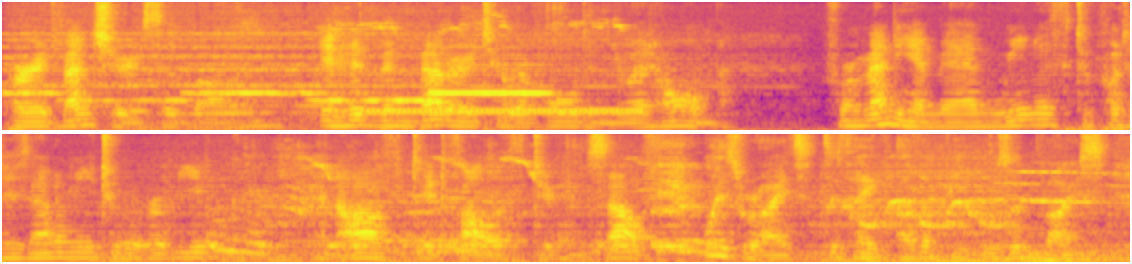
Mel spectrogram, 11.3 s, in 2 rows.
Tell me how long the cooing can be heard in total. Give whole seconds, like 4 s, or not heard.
5 s.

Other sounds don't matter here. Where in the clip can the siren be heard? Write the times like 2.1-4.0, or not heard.
0.0-2.9, 9.7-11.2.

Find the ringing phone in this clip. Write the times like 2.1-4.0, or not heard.
1.8-3.2, 7.5-8.3.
